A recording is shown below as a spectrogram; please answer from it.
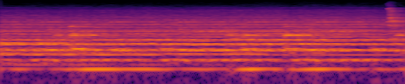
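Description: Live music for violin and electronics: a sustained electronic chord with held violin notes over it, and a low tone beneath swelling and fading about once a second. Struck marimba notes come in right at the end.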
